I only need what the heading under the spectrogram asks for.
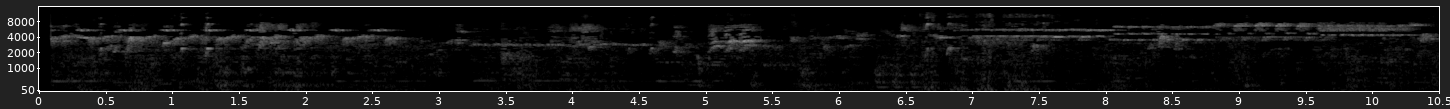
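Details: A European goldfinch (Carduelis carduelis) sings a fast, liquid twitter of tinkling, buzzy notes running without pause, with a faint hum of background sound beneath.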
